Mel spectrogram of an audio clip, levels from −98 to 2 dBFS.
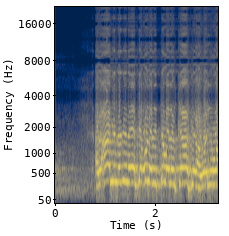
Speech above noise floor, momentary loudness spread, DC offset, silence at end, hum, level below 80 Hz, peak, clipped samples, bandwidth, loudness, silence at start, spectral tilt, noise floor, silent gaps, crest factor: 30 dB; 2 LU; under 0.1%; 0 s; none; -52 dBFS; -2 dBFS; under 0.1%; over 20 kHz; -12 LUFS; 0.05 s; -4.5 dB/octave; -41 dBFS; none; 10 dB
